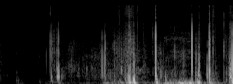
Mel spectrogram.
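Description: A phone clatters after being accidentally dropped, a quick run of sharp knocks and thuds as it hits and bumps around, with no voices.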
